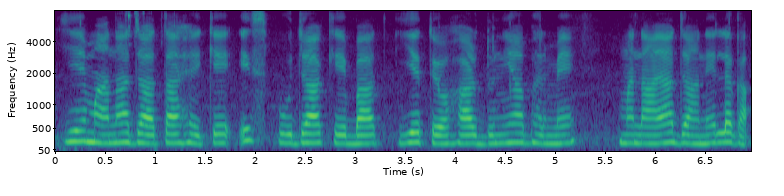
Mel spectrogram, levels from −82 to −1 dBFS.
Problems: none marked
